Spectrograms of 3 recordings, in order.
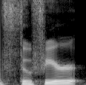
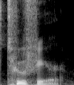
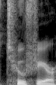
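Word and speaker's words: Thufir: that they call him thuir in the movie um no that sounds wrong it's toir I know it's th but sometimes th just makes the T sound that's a hill I'm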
